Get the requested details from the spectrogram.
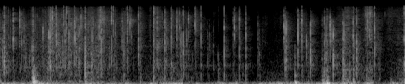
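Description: Gloved hands squeeze and flex a large clear plastic air column cushion wrap, a packaging sheet of hollow, inflated air tubes. Dense, continuous crinkling and crackling with bright, sharp clicks is heard over dull low thumps as the air-filled tubes are pressed and bent.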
